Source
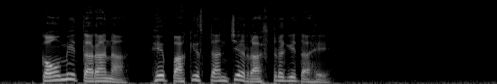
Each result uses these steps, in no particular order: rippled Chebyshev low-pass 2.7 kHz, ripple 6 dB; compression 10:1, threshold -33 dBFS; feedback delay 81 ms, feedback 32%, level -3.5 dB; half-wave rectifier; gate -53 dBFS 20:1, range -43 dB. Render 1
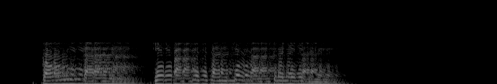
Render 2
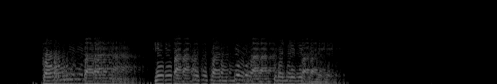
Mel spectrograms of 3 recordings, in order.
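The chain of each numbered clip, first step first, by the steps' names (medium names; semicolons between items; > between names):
gate > half-wave rectifier > feedback delay > compression > rippled Chebyshev low-pass; feedback delay > compression > gate > rippled Chebyshev low-pass > half-wave rectifier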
